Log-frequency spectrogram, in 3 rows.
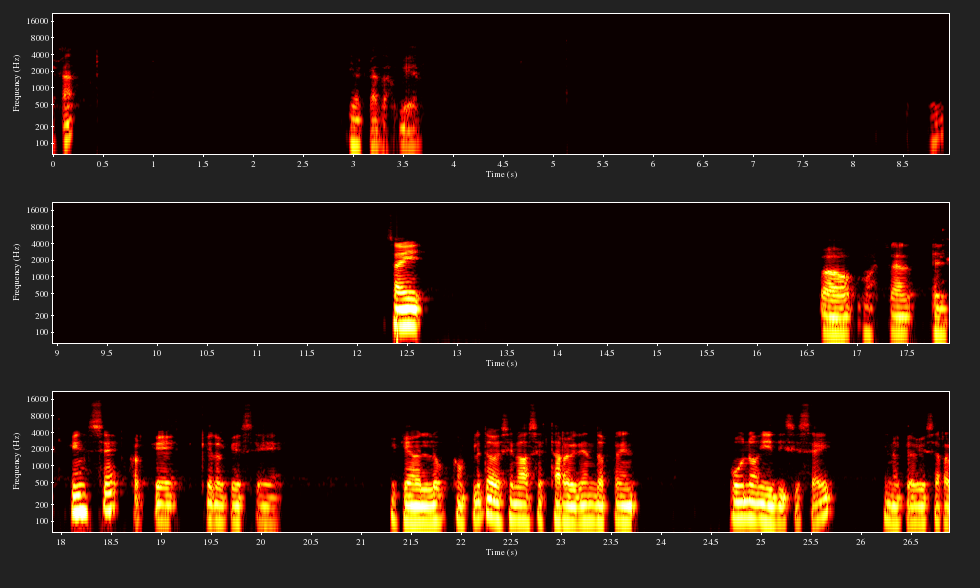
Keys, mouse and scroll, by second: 0.0 scroll down 2, 0.3 shift+middle click, 0.8-1.4 scroll down 6, 1.4-2.6 shift+middle drag, 2.6 click, 3.3 click, 4.9 space, 11.3 space, 11.9-15.0 drag, 17.7-19.7 drag, 19.7 space.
